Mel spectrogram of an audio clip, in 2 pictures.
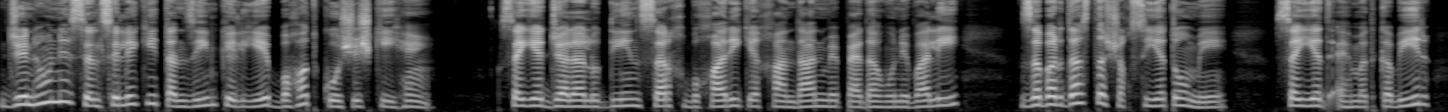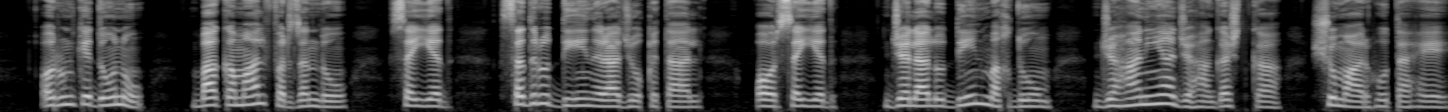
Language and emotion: Urdu, neutral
